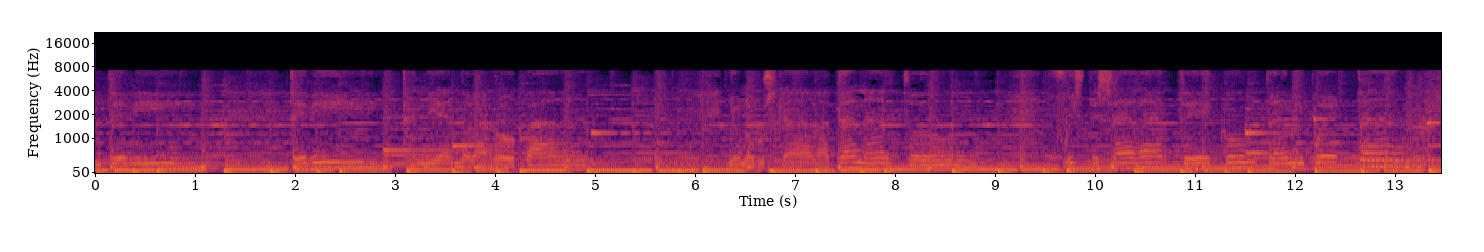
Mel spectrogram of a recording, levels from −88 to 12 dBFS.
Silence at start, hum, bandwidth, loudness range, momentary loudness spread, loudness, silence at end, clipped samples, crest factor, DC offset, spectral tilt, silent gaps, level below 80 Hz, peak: 0 s; none; 7.6 kHz; 1 LU; 2 LU; -26 LUFS; 0 s; under 0.1%; 14 dB; under 0.1%; -5.5 dB/octave; none; -32 dBFS; -12 dBFS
